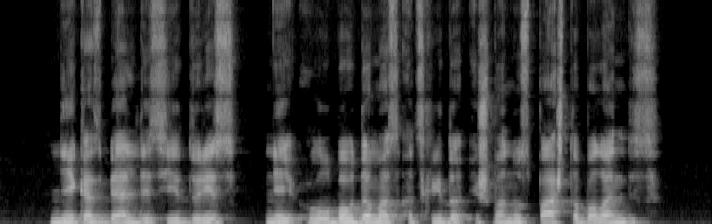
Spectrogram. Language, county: Lithuanian, Kaunas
